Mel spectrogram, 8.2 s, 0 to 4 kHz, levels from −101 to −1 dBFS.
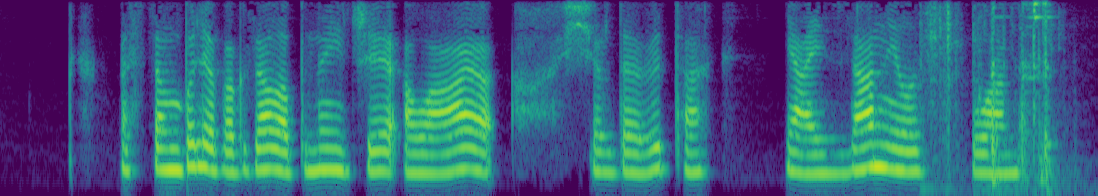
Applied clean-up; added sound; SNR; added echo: neural mask model RNNoise.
